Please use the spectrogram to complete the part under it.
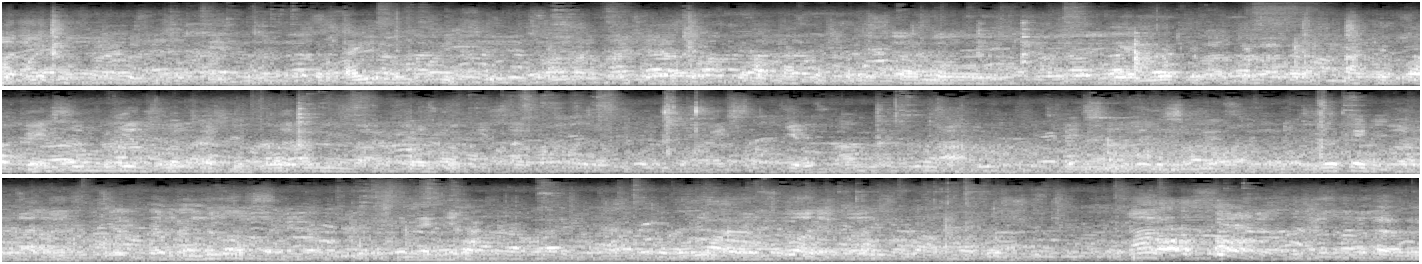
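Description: A crowd of men and women chatters and talks all around, in a lively hum of many voices.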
